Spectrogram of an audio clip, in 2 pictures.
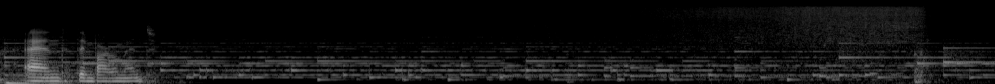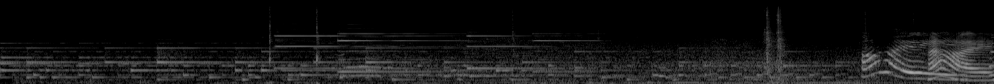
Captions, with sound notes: and the environment. [MUSIC, DOOR BELL RINGING] Hi. Hi!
